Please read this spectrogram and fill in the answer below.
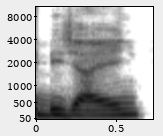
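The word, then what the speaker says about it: design: है यहां पर सब एन से पहले जी आया है जी साइलेंट रहता है आप पढ़े भी होंगे डिजाइन रिजाइन साइन जो हमेशा करते हैं कैंपेन है फॉरेन है वो जो है हमारा साइलेंट ही रहता है चलिए नेक्स्ट रूल देखते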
